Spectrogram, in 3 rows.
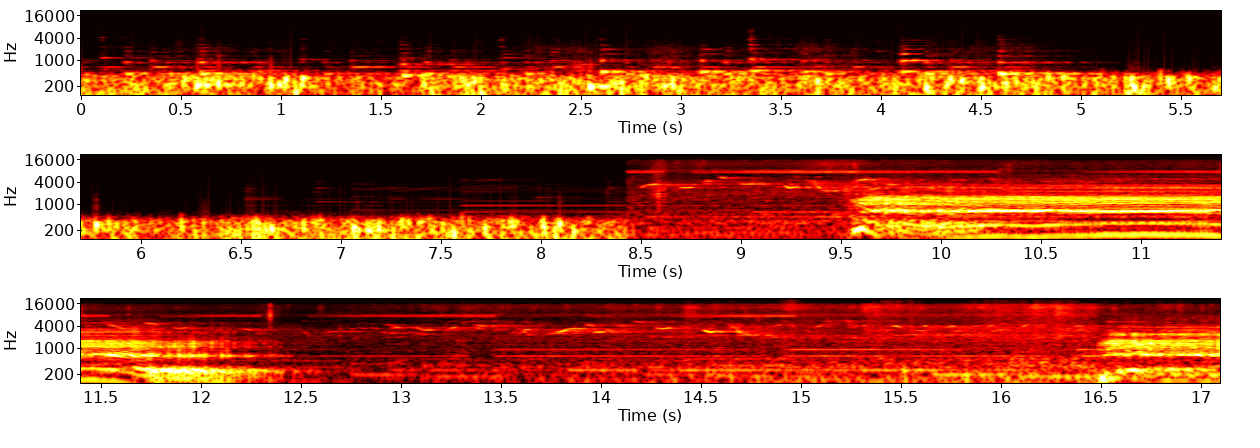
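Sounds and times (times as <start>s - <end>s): cow mooing: 9.5s - 12.6s, 16.5s - 17.0s.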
